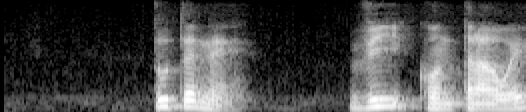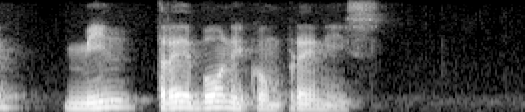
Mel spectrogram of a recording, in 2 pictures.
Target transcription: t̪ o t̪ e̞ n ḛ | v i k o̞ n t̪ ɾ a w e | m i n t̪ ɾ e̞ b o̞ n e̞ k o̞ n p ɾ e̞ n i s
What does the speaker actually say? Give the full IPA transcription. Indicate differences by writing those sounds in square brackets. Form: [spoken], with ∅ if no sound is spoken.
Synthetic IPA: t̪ [u] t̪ e̞ n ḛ | v i k o̞ n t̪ ɾ a w e | m i n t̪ ɾ e̞ b o̞ n e̞ k o̞ [m] p ɾ e̞ n i s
